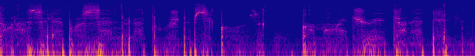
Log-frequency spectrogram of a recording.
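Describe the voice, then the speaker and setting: A woman whispering at a fairly slow pace amid noticeable background noise. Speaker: ASMR creator. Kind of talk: ASMR quiz presentation, talking to the viewer. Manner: whispered, soft-spoken.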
